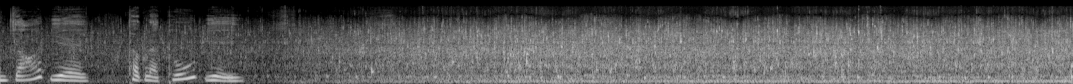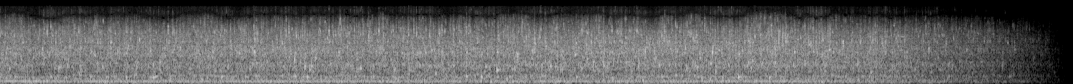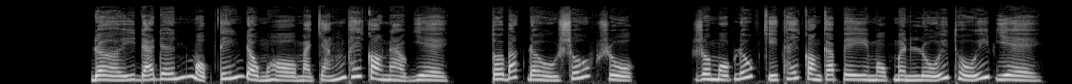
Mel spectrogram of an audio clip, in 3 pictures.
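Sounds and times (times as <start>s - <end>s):
speech: 0.0s - 2.5s, 22.4s - 32.0s
babbling stream flowing over a large rock covered in small plants: 0.0s - 21.2s
water spilling down a small cascade: 0.0s - 21.3s.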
